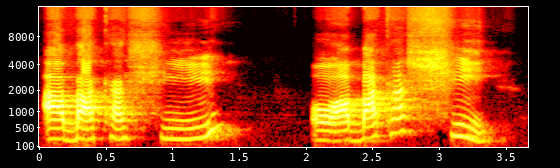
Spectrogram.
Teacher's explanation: The stress syllable is the last one.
